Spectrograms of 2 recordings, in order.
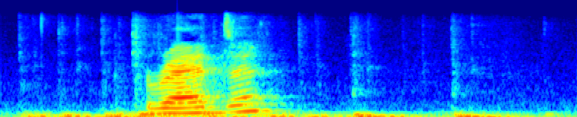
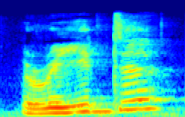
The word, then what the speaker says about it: read: swim swan read red red you see you see we pronounce these forms differently we pronounce these forms differently read but red red okay let's remember their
